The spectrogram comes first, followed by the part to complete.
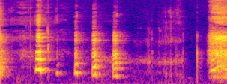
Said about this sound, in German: Wie sie an ihrem Wasser schlürft.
